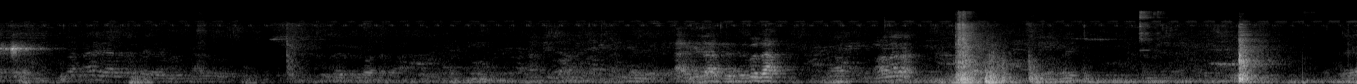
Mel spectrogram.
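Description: A metal lock clanks against a wooden door.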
